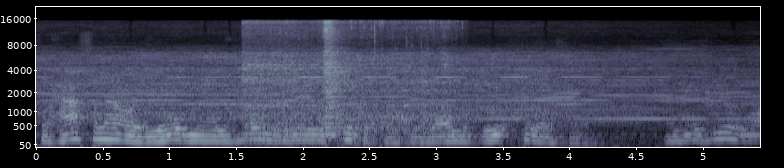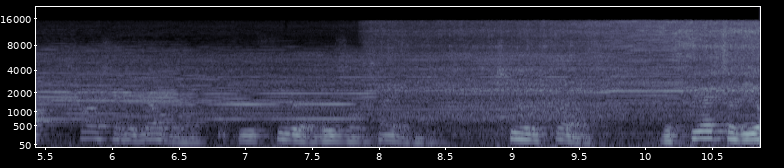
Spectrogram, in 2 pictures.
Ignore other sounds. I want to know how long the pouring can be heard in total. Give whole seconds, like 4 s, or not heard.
2 s.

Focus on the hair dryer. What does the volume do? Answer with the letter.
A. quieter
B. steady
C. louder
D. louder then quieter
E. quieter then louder
E.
